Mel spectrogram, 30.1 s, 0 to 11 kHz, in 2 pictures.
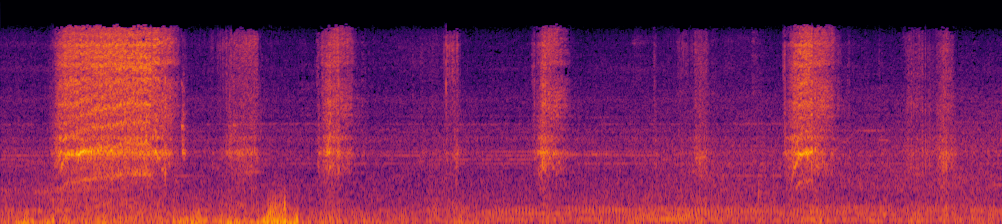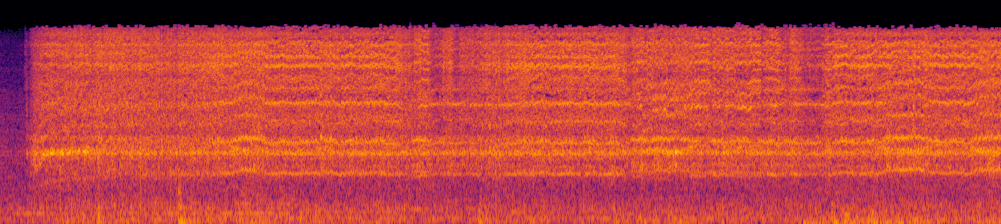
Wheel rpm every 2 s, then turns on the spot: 80, 40, 10, 0, 0, 20, 10, 40, 160, 160, 170, 160, 160, 160, 170.
2-4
